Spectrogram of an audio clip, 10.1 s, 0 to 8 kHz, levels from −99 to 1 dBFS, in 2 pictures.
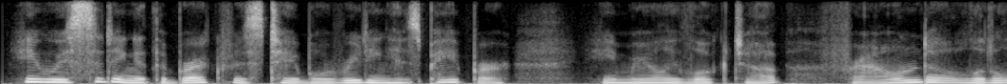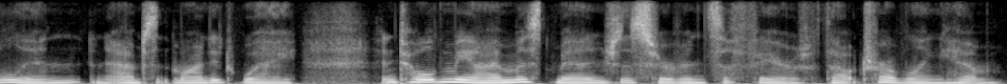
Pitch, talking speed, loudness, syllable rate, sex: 185 Hz, 205 wpm, -18 LUFS, 5.7 syllables/s, female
